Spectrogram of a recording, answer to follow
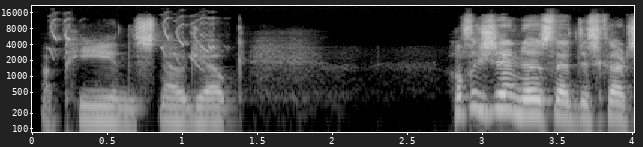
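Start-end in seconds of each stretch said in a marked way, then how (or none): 2.8-4.0 louder and quicker, higher pitch; loud fast character read. Acted. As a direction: rattle it off loudly in a higher character voice. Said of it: "Hopefully she doesn't notice that this".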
